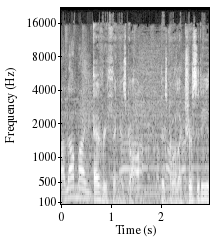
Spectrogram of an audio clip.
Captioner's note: through translator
